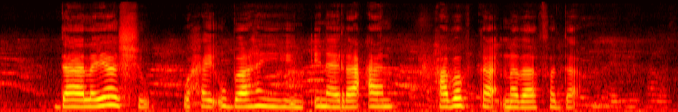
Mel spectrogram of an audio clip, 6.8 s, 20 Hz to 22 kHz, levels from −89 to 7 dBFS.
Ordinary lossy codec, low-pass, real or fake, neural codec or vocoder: none; 19.8 kHz; real; none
